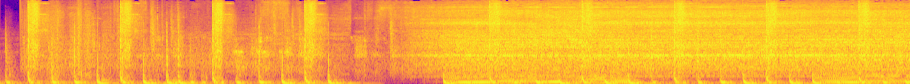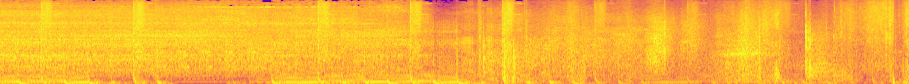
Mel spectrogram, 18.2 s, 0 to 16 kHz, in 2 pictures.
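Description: Background music with a steady beat throughout. From about four seconds in until about 13 seconds, a Festool TS 75 plunge-cut track saw runs with a steady whine as it rips a sheet of plywood along its guide rail, under the music.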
